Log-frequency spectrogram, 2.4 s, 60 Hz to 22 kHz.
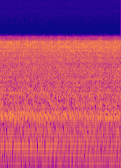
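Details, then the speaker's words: John Deere 4020 tractor after split and clutch replacement, first start in park: steady even low diesel idle about 1,000 rpm, no knocks or misses, oil pressure light out, still a little smoky. "Got about 1,000 RPM. Still a little smoky."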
